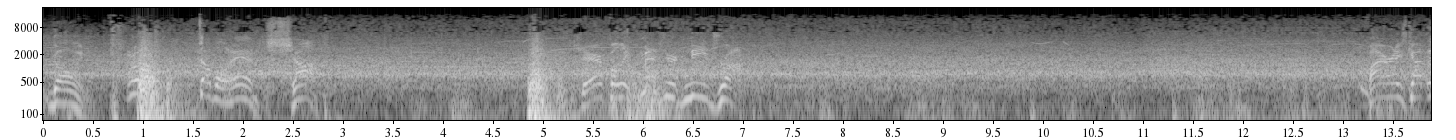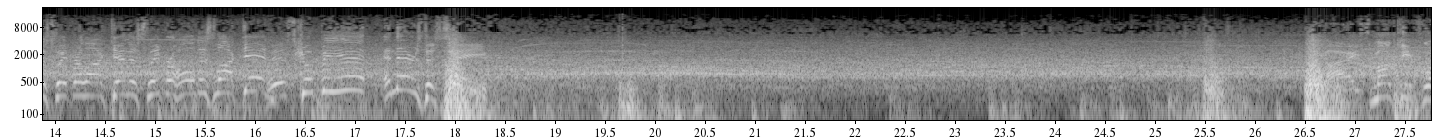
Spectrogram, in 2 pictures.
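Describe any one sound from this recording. Bodies slam heavily onto a wrestling mat.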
